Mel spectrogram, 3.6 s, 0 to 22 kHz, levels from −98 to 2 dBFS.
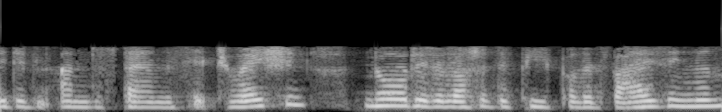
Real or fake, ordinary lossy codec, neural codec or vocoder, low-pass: fake; AAC, 16 kbps; codec, 44.1 kHz, 2.6 kbps, SNAC; 7.2 kHz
